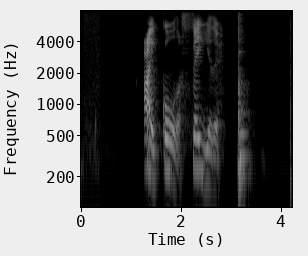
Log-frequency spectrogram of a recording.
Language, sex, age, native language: Icelandic, female, 9, Icelandic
